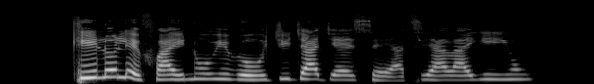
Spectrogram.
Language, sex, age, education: Yoruba, female, 30-45, tertiary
